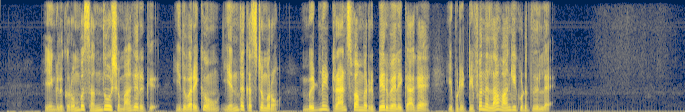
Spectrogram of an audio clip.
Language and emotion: Tamil, happy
